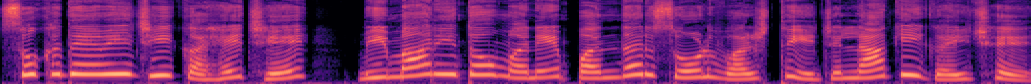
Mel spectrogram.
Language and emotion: Gujarati, neutral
